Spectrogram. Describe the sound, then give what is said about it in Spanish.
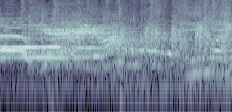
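An audience claps steadily throughout for two contestants on the show Dulce Compañía, with loud cheers and whoops rising over the applause before it eases slightly near the end. “¡Aplauso para estos dos participantes!”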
